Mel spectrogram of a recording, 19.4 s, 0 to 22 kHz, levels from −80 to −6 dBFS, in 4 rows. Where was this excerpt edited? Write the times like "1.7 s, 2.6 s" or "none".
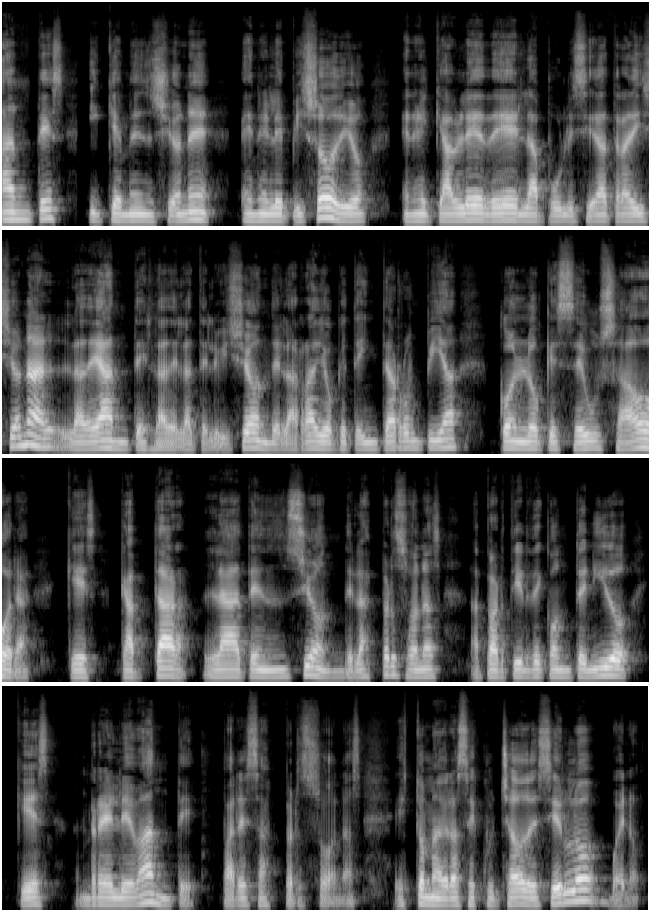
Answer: none

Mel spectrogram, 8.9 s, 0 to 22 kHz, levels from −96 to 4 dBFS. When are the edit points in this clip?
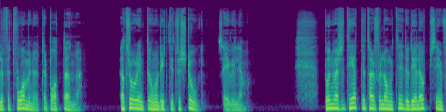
6.3 s

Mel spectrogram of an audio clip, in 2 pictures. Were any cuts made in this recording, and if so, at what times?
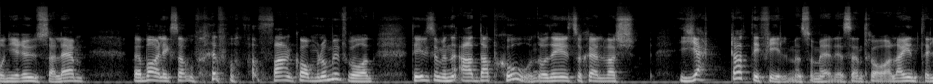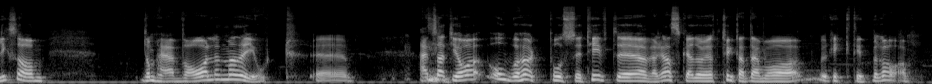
none

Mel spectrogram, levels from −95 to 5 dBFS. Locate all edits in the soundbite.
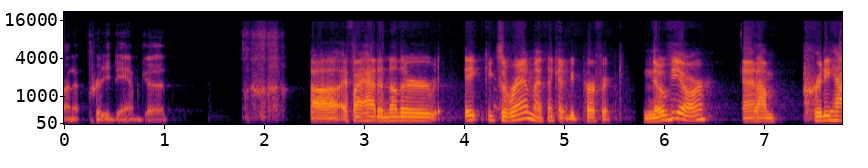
1.4 s, 5.7 s

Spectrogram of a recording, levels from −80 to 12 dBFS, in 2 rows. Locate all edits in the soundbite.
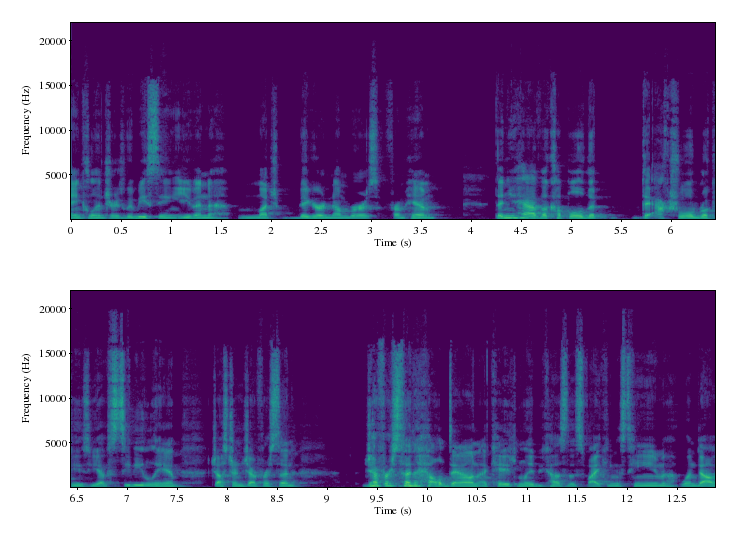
none

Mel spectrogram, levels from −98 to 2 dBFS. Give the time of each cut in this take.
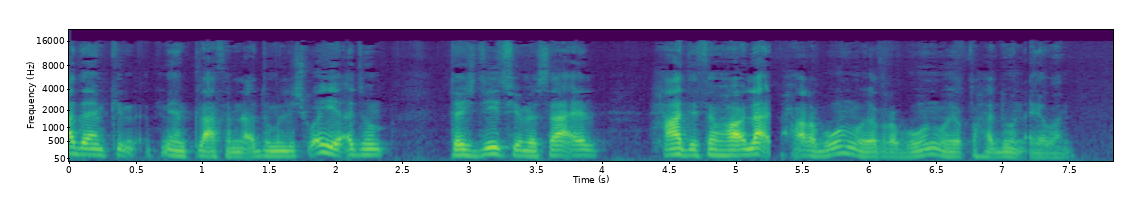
5.3 s

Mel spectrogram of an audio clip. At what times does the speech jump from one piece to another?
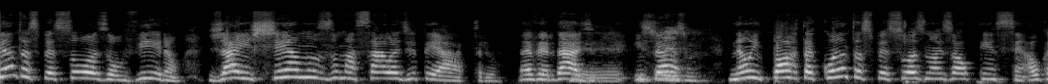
5.1 s

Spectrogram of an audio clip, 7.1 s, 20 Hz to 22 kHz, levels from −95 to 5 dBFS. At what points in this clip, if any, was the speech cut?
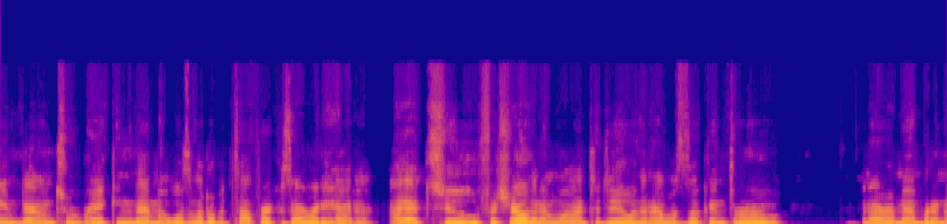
2.8 s

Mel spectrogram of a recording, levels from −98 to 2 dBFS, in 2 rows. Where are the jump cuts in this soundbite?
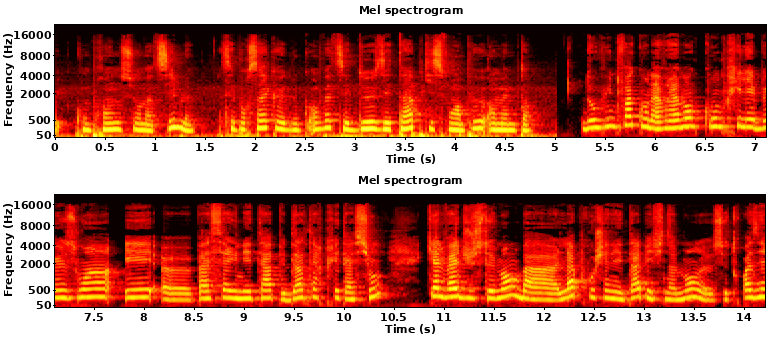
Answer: none

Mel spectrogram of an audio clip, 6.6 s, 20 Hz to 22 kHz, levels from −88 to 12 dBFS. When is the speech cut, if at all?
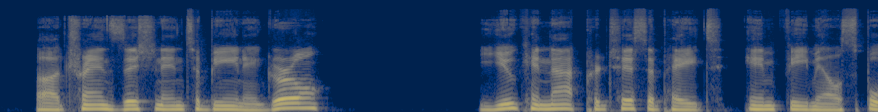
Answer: none

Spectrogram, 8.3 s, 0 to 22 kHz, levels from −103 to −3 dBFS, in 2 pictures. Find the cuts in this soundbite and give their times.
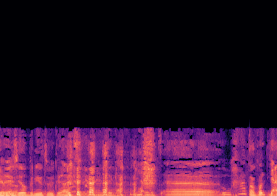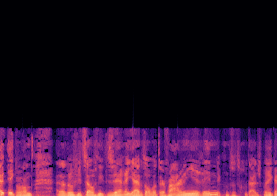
2.4 s, 4.4 s, 7.4 s

